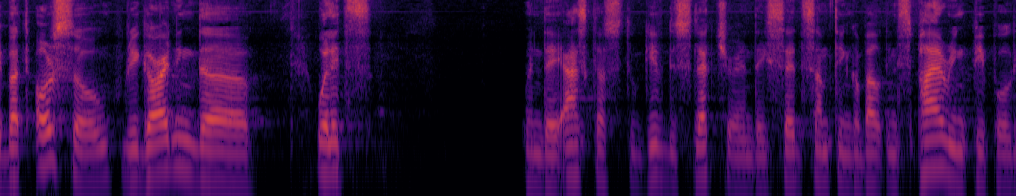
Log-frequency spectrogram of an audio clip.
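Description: In a reverberant theater auditorium, an activist from Tel Aviv, Israel, lectures informally from the stage as a guest speaker, drawing on his own stories. He has a medium-pitched, slightly mellow voice and speaks haltingly.

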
